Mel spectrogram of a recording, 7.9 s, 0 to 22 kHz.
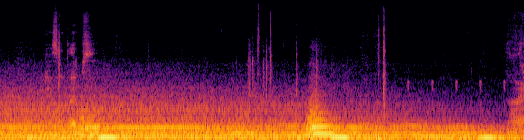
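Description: An Infiniti Q50 with the VQ 3.7 V6 and Invidia Gemini exhaust rumbles at idle and revs in a few short bursts, a deep, loud, close engine note with background noise throughout.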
